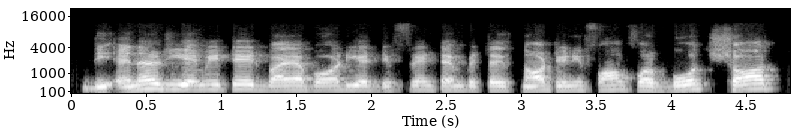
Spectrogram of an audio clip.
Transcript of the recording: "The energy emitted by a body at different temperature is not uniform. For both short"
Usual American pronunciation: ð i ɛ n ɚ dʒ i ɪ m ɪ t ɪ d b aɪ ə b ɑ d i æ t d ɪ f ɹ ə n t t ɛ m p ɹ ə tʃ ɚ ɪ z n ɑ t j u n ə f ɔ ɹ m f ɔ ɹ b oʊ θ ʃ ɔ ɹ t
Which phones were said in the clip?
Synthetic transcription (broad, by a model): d i ɛ n ɚ dʒ i ɪ m ɪ t ɪ d b aɪ ə b ɑ d i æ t d ɪ f ɹ ə n t t ɛ m p ɹ ə tʃ ɚ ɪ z n ɑ t j u n ə f ɔ ɹ m f ɔ ɹ b oʊ t ʃ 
